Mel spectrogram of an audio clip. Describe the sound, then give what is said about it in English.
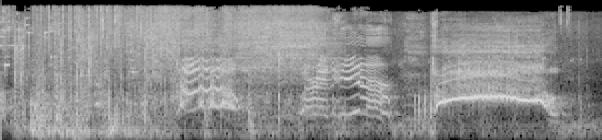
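Objects are thrown around and crash and smash in a burst of clattering impacts, followed by shrill, strained screams and shouting that rise over the noise, ending in one long sustained yell. “Throwing things around like some irate toddler?”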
